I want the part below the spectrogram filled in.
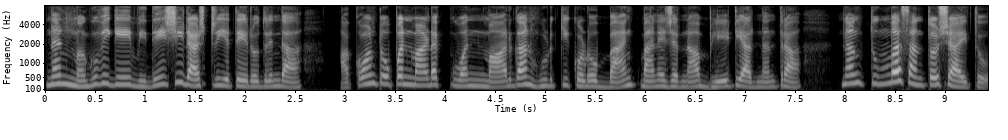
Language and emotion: Kannada, happy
